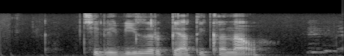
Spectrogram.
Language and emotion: Russian, neutral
